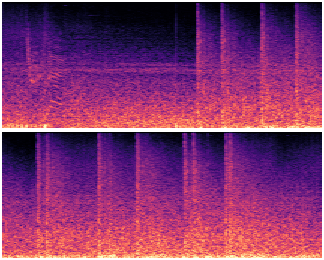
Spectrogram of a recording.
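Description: Missiles and gunfire destroying enemy vehicles in a modern real-time strategy video game, with a rumbling low roar and a rapid series of sharp, loud blasts and cracks close by.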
